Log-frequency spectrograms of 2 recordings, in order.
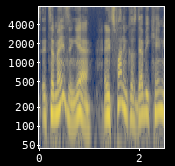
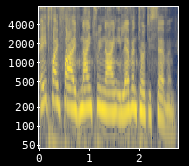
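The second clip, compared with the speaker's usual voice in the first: yelled phone number; 3 semitones higher, 6 dB louder than usual. Real, not acted. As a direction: belt the number into the mic. Repeats number loudly after being teased.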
